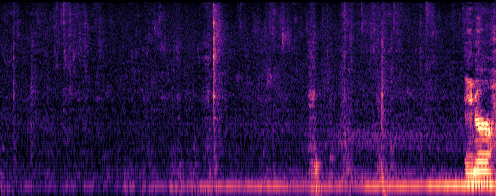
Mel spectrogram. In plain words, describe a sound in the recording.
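A plastic vacuum cleaner handle clicks as it is pushed into place.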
